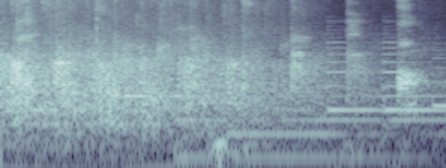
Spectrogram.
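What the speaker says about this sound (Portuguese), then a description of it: "Pode aplaudir a palavra de Deus" A church congregation at a parish feast Mass applauds after a scripture reading, a moderate wash of clapping that thins out as a sustained tone and some murmuring rise beneath it.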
